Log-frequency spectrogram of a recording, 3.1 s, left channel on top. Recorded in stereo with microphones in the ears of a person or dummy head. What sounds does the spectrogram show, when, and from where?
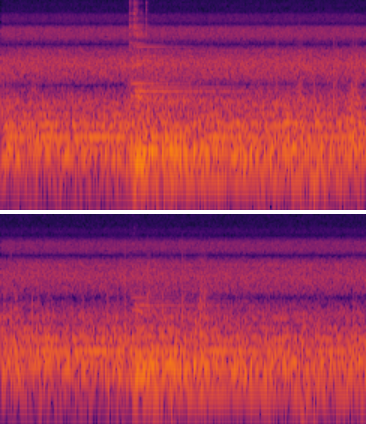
0.0 s a fan: 25° left (ahead or behind)
1.1 s a guitar: 75° left (ahead or behind)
